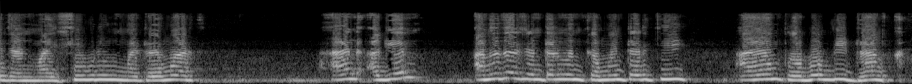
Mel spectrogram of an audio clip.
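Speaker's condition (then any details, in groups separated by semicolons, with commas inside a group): Severe cerebral palsy; from birth, involuntary tremors whole body; severe, constant tremors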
